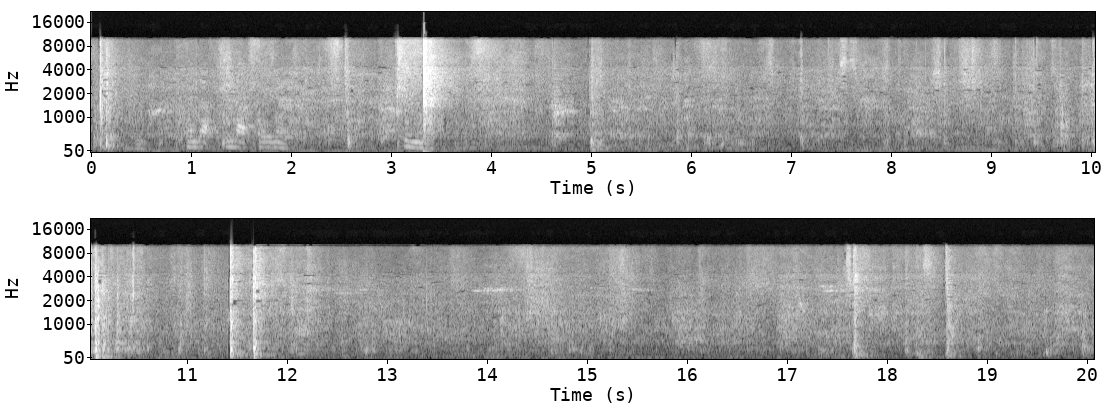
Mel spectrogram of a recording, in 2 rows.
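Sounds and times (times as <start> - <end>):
bodies slapping training mat: 0.0 - 13.6, 14.2 - 20.0.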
